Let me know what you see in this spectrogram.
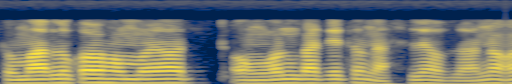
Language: Assamese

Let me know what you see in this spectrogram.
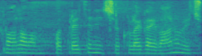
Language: Croatian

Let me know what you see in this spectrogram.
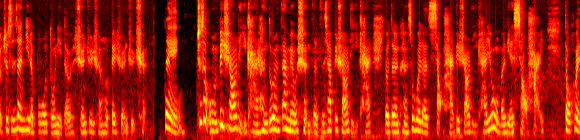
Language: Chinese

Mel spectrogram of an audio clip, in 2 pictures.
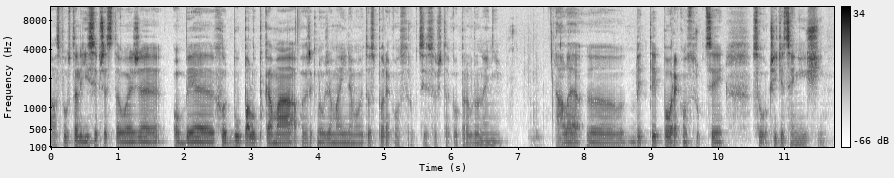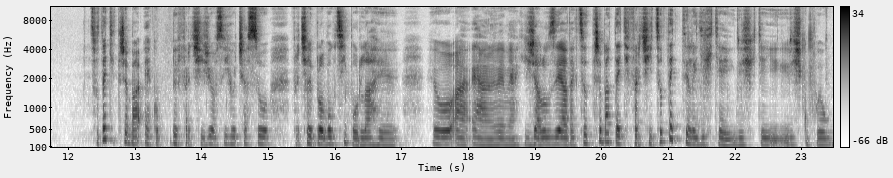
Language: Czech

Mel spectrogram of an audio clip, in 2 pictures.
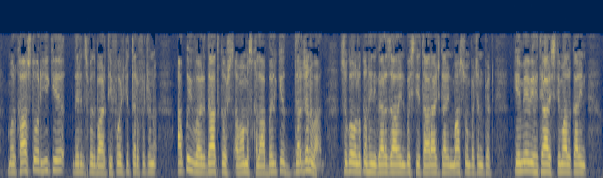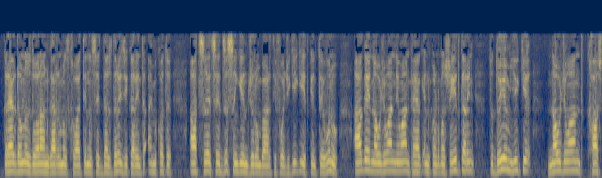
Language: Urdu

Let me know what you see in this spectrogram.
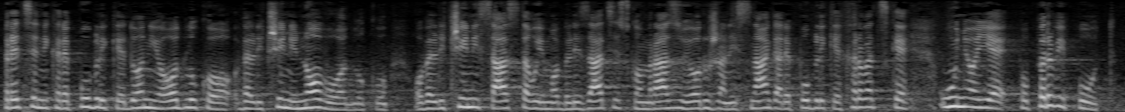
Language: Croatian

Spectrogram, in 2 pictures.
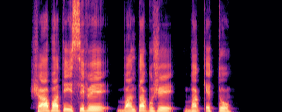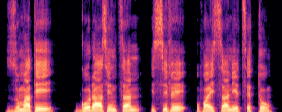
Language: Gamo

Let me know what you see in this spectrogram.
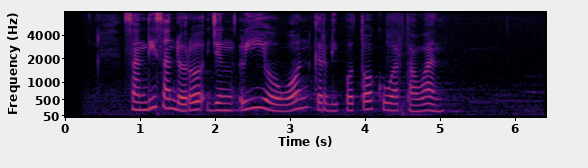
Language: Sundanese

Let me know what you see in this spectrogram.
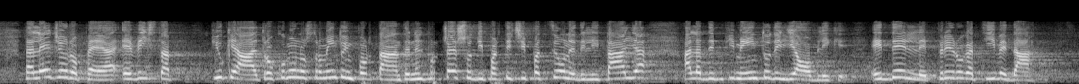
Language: Italian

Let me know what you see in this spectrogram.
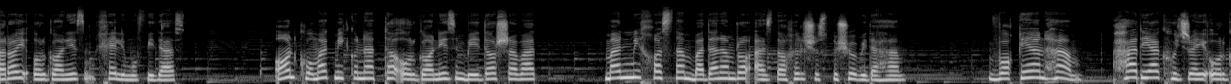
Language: Persian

